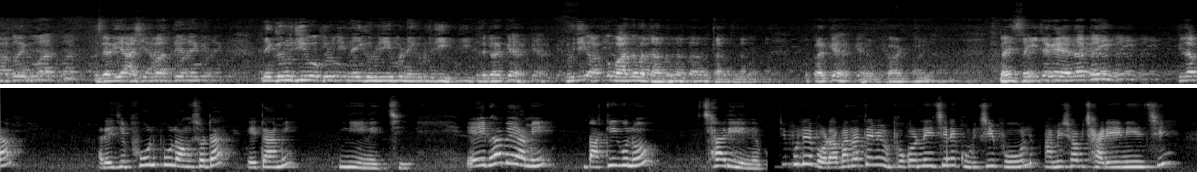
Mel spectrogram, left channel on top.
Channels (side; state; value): both; different; correlation 0.00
